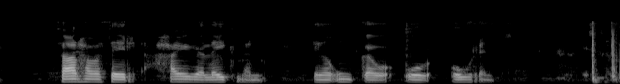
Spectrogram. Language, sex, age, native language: Icelandic, male, 18-19, Icelandic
